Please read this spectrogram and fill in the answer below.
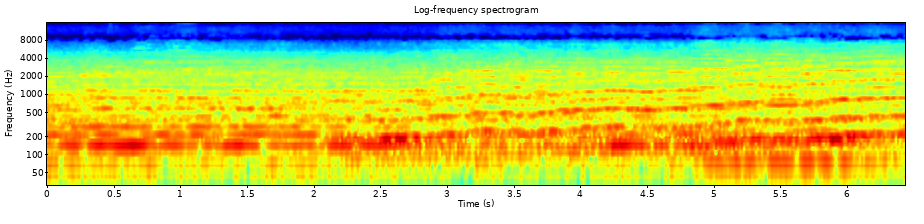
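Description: School string orchestra playing: violins, violas, cellos and double basses bowing sustained notes together, with the low parts changing notes about two seconds in.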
